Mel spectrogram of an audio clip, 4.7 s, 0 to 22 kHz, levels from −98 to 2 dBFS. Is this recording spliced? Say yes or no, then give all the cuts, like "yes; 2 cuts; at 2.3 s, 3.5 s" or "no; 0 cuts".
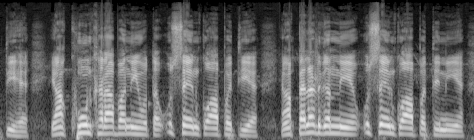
no; 0 cuts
